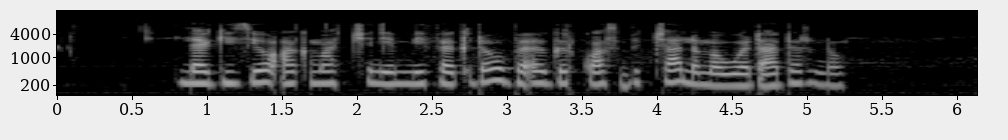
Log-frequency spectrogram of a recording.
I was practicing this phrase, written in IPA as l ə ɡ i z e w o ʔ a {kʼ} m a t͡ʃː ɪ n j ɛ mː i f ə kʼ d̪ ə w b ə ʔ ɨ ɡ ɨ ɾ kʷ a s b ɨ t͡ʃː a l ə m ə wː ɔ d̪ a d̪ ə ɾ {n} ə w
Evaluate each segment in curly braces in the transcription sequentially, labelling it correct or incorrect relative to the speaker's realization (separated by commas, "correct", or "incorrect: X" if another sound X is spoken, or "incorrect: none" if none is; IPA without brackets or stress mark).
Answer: correct, correct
